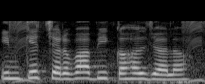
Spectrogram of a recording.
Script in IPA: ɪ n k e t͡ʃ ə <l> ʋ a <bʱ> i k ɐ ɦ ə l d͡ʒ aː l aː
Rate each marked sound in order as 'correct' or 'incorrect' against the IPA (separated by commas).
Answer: incorrect, correct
